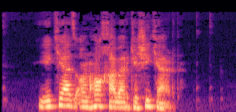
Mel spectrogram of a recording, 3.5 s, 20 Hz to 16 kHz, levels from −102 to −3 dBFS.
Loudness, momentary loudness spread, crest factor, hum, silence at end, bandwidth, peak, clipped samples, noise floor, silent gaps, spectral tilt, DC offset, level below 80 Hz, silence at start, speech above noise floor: -13 LUFS; 10 LU; 14 dB; none; 0.95 s; 11.5 kHz; 0 dBFS; under 0.1%; -57 dBFS; none; -7 dB/octave; under 0.1%; -48 dBFS; 0.6 s; 45 dB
